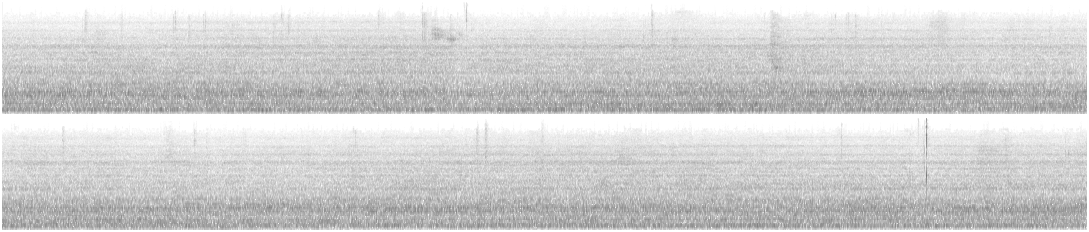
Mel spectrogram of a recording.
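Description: Steady traffic rumble with a constant low hum, from the soundtrack of a roadside crime-scene video played back in the courtroom.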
